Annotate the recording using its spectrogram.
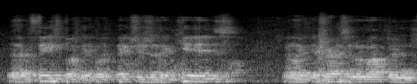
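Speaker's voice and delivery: ordinary delivery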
